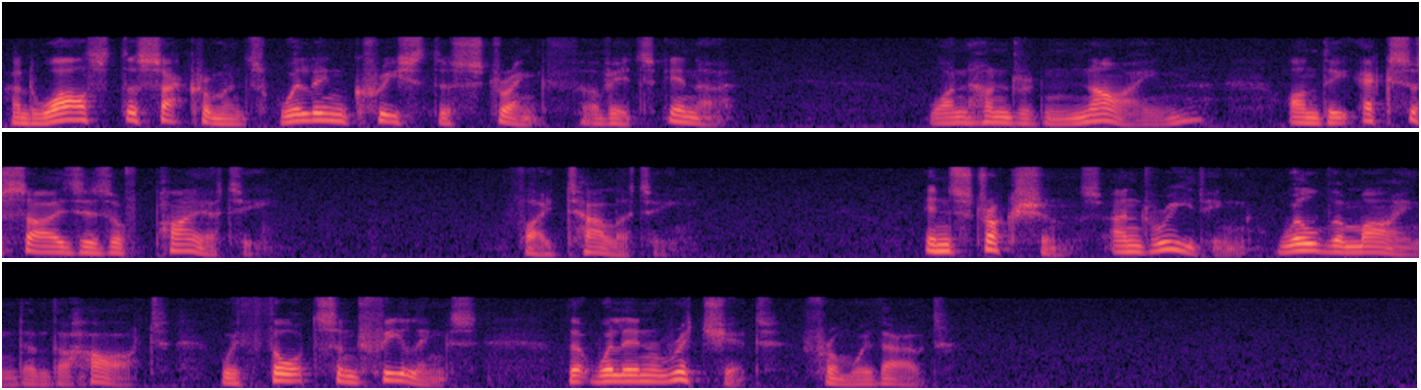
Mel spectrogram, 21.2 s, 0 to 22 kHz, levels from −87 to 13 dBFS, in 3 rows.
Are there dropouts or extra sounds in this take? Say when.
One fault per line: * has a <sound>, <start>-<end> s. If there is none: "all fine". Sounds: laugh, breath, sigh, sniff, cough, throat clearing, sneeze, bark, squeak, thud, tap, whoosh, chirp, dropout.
all fine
